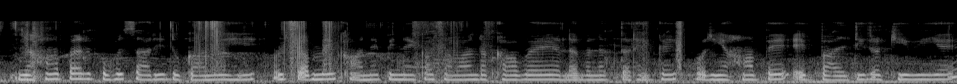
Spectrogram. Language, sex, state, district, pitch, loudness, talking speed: Hindi, female, Bihar, Purnia, 215 Hz, -24 LUFS, 155 wpm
